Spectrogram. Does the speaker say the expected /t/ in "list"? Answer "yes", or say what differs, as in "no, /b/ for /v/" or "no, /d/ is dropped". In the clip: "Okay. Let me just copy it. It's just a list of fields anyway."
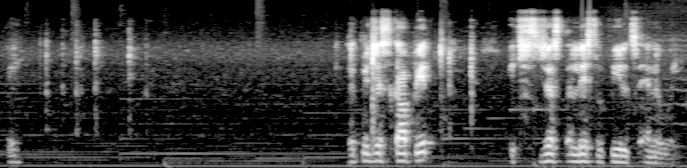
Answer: yes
